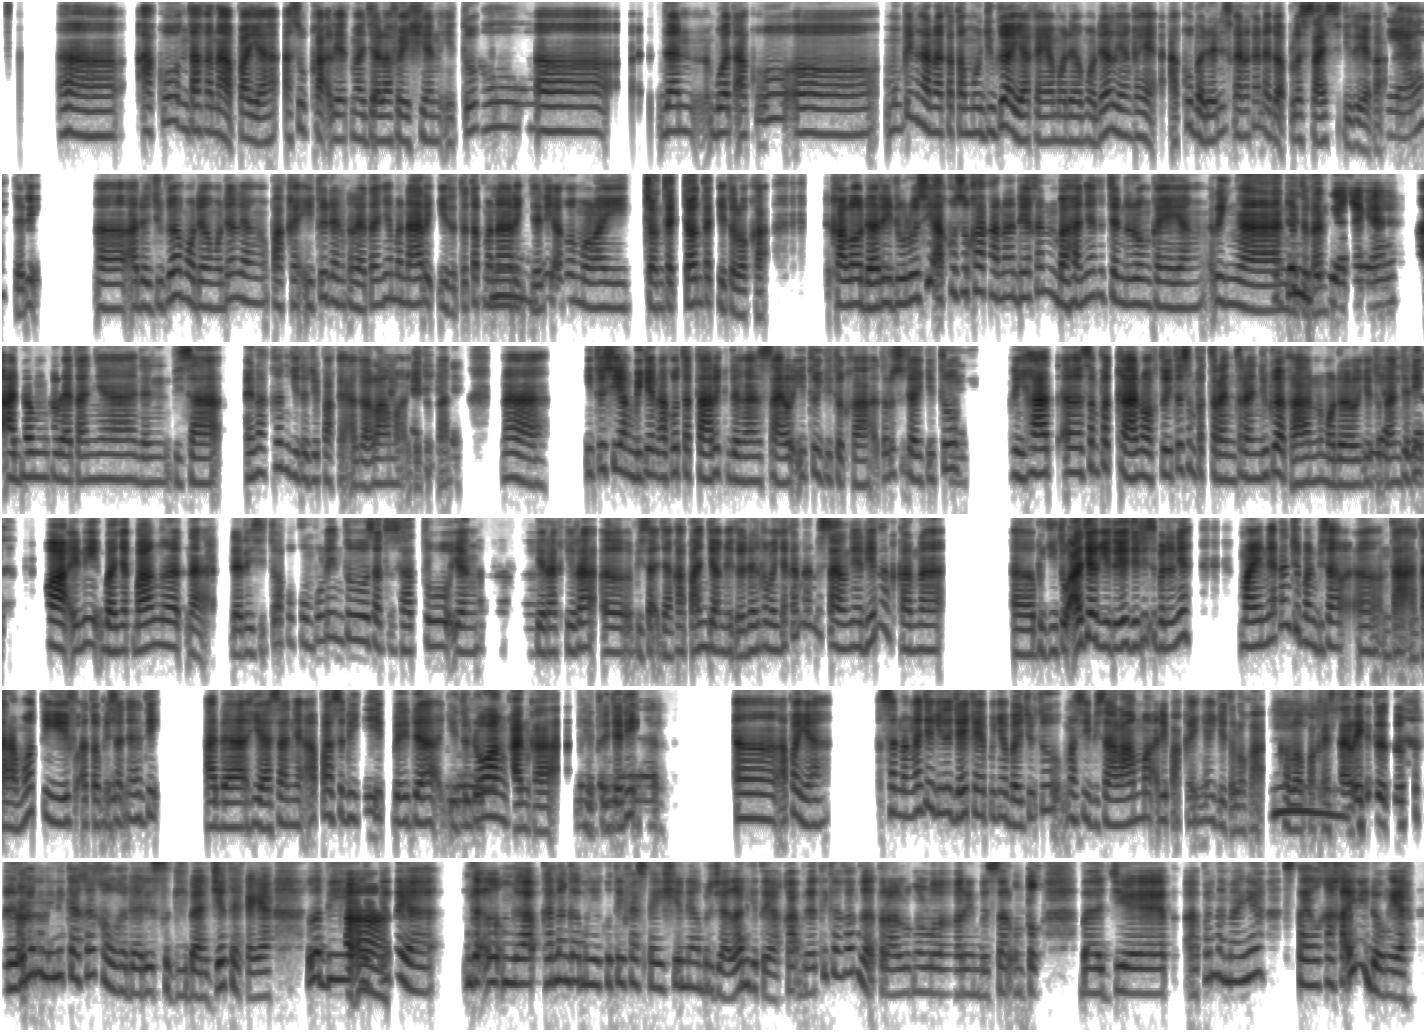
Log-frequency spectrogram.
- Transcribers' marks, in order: other background noise; tapping; in English: "plus size"; in Sundanese: "enakeun"; chuckle; in English: "style"; in English: "style-nya"; unintelligible speech; laughing while speaking: "style itu tuh"; in English: "style"; in English: "style"
- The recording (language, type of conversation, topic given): Indonesian, podcast, Bagaimana cara membedakan tren yang benar-benar cocok dengan gaya pribadi Anda?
